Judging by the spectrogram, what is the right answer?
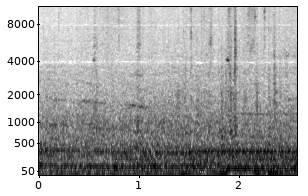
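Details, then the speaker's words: Nissan 240SX with RB20DET on a very cold day: steady whine over engine and road rumble while driving, present with the clutch engaged and gone with it pressed in; owner says the manual transmission is going out. "but yeah you can also hear that my transmission is going out because um you can hear it whine while the clutch isn't engaged"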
